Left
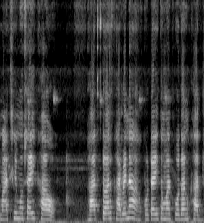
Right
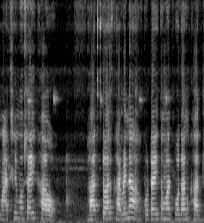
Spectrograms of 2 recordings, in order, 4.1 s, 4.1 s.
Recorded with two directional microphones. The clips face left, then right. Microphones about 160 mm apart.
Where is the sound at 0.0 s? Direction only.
20° left (ahead or behind).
